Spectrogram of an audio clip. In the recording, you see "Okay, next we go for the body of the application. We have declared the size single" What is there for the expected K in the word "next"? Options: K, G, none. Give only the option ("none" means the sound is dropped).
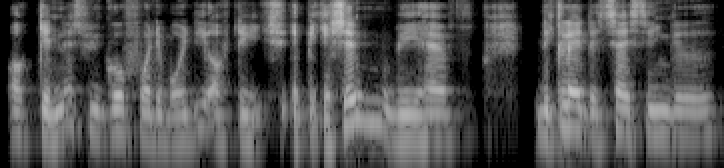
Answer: none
